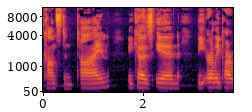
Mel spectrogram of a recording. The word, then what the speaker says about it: Constantine: someone actually calls him Constantine because it's spelled phonetically and he goes no it's Constantine it rhymes with line well I'm sorry that's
